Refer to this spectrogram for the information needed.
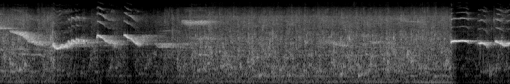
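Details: Orange-headed thrush (anis merah) singing with water noise, a lure for birds that have stopped singing: a tumbling run of whistled slurs and a high note, then steady trickling water, and a short whistled phrase returning at the end.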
